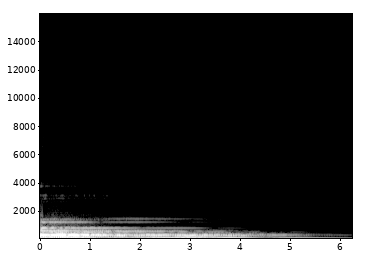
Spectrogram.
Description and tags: zen gong
a selection of sounds i made using various softsynths and vst plugins effects.
ambient, atmosphere, atmospheric, chilled, china, drone, meditate, meditation, mellow, road, scape, silk, softsynth, space, tibet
